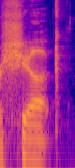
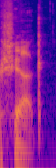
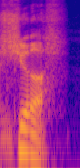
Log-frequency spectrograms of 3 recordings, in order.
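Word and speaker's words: Shough: it would be Tyler Shuck. And yes, his last nine rhymes with duck, not shelf. The next person I hear calling Tyler Sha. I'm going to lose my mind. Shuff.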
